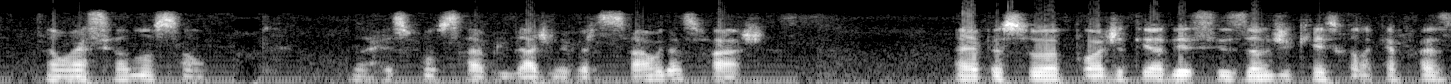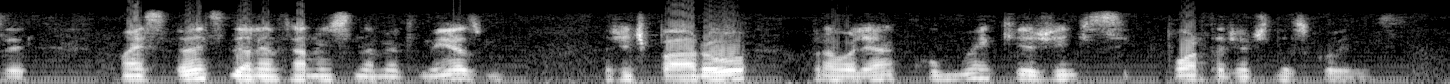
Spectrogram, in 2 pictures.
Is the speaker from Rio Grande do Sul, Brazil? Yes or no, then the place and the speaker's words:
yes; Rio Grande do Sul, Brazil; No sul, lá no Rio Grande do Sul, né, na minha terra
